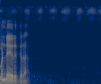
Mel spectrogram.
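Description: A man's speaking voice that breaks off about half a second in, followed by a pause in which only a faint, evenly repeating high-pitched chirp is heard.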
